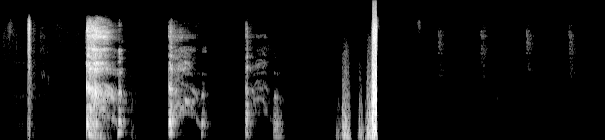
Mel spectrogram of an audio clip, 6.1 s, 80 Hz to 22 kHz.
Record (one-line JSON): {"three_cough_length": "6.1 s", "three_cough_amplitude": 32768, "three_cough_signal_mean_std_ratio": 0.2, "survey_phase": "alpha (2021-03-01 to 2021-08-12)", "age": "65+", "gender": "Female", "wearing_mask": "No", "symptom_none": true, "smoker_status": "Ex-smoker", "respiratory_condition_asthma": false, "respiratory_condition_other": false, "recruitment_source": "REACT", "submission_delay": "1 day", "covid_test_result": "Negative", "covid_test_method": "RT-qPCR"}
